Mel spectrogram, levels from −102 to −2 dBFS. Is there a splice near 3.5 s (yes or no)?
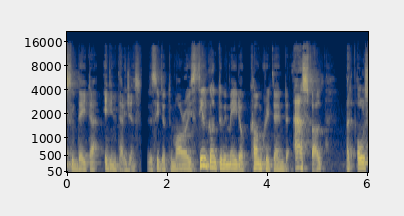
no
